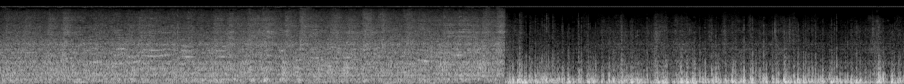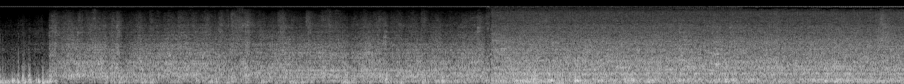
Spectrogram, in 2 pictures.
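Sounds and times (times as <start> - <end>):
train rumble: 0.0 - 18.0
smooth hissy rush: 13.6 - 18.0.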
